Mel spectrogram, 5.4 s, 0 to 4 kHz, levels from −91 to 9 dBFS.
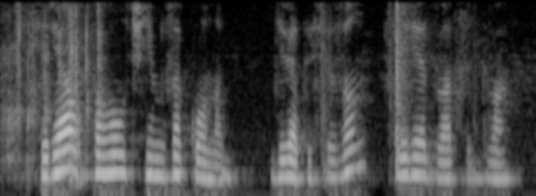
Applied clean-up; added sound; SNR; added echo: none; Microwave oven; 12 dB; none.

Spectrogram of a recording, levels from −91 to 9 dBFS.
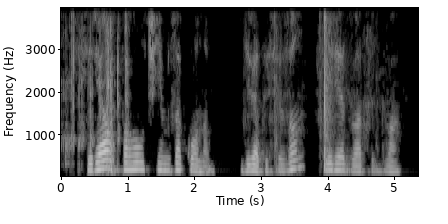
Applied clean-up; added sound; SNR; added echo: classical method spectral subtraction.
